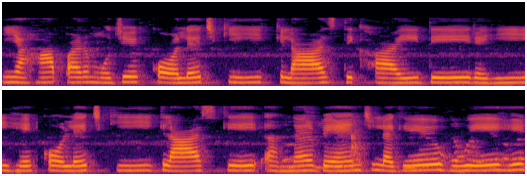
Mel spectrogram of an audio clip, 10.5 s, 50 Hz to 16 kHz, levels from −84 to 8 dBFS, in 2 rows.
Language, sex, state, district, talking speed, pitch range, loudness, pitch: Hindi, female, Bihar, Darbhanga, 110 wpm, 205-220 Hz, -15 LUFS, 210 Hz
